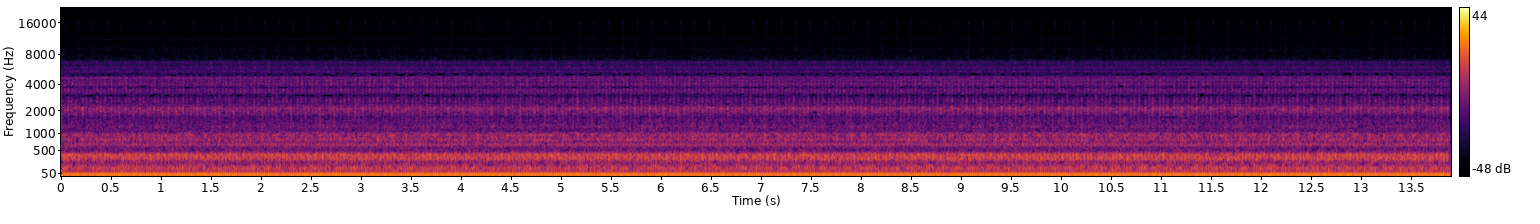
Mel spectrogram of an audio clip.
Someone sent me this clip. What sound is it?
Using an automotive stethoscope on top of a valve cover. The valve movement can be clearly heard.
stethoscope, Valve, sound, cover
